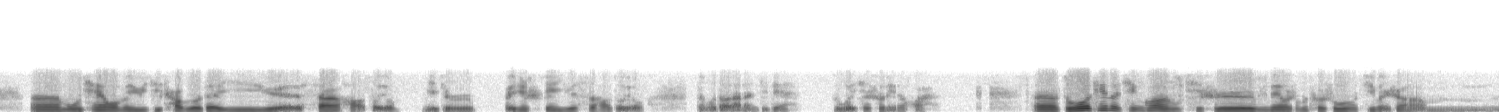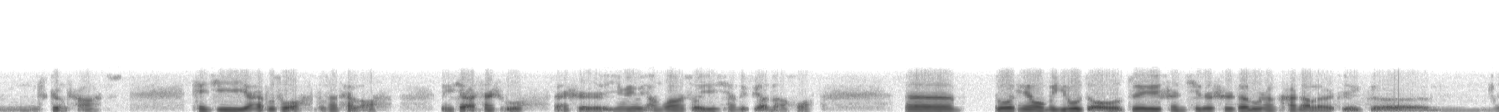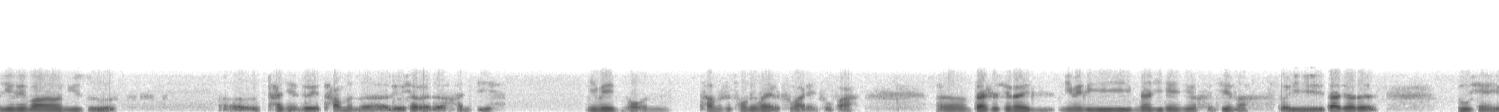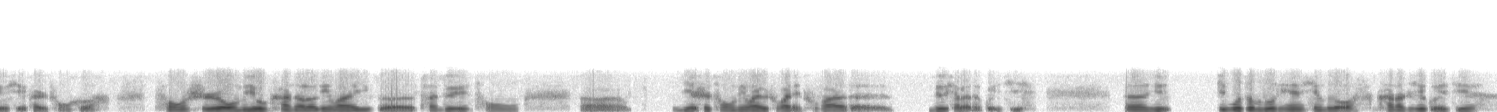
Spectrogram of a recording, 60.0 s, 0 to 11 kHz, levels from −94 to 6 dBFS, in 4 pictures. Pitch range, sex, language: 110-125 Hz, male, English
